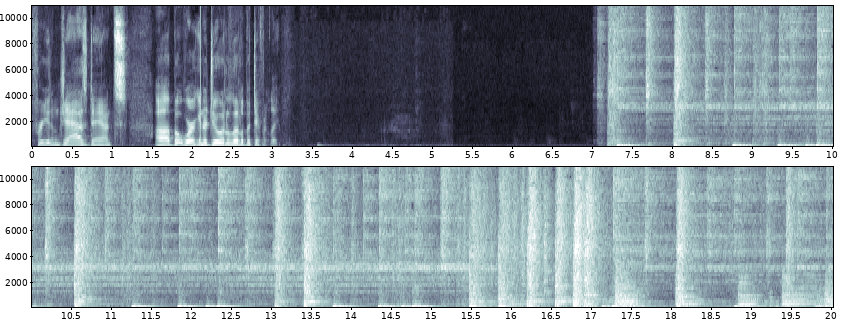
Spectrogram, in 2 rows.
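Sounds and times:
drum kit: 7.1s - 20.0s
double-bass notes: 17.1s - 20.0s
piano: 17.1s - 20.0s.

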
